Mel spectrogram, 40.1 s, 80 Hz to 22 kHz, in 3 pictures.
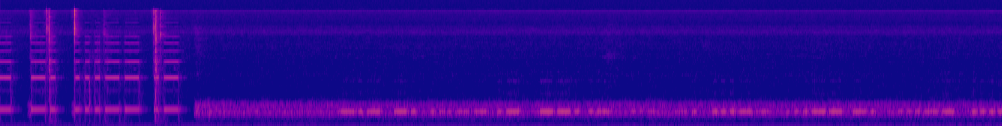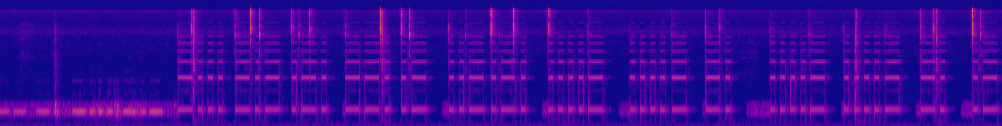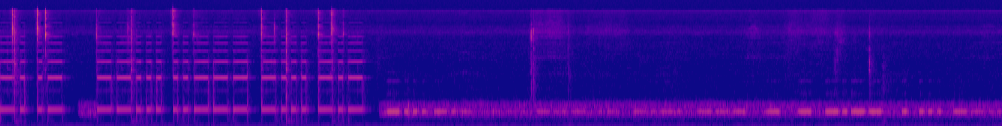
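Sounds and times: transmit sidetone morse beeps: 0:00.0 - 0:02.5, 0:04.3 - 0:40.0.

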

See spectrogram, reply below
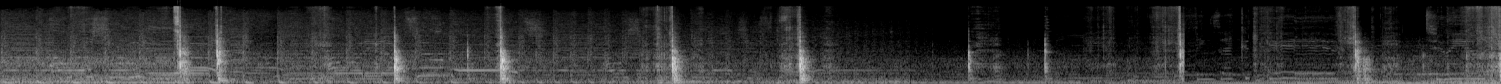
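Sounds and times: knife chopping on cutting board: 0:01.7 - 0:02.4, 0:06.5 - 0:07.0, 0:07.8 - 0:08.3, 0:09.7 - 0:10.0, 0:13.5 - 0:13.9.

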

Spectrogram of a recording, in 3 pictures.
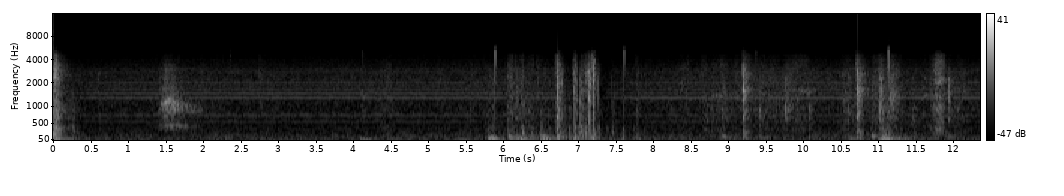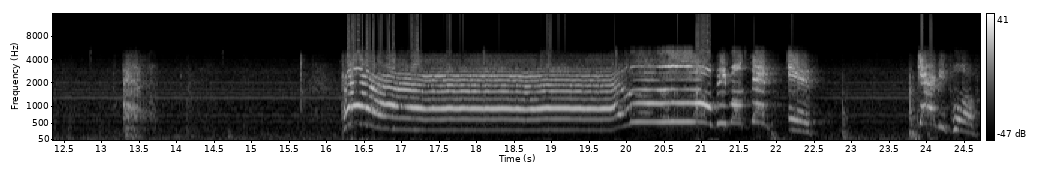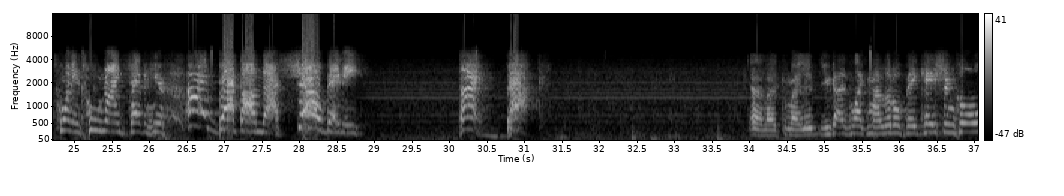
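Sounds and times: electrical hum: 0:00.0 - 0:37.0
webcam handling knocks and bumps: 0:06.1 - 0:07.8.

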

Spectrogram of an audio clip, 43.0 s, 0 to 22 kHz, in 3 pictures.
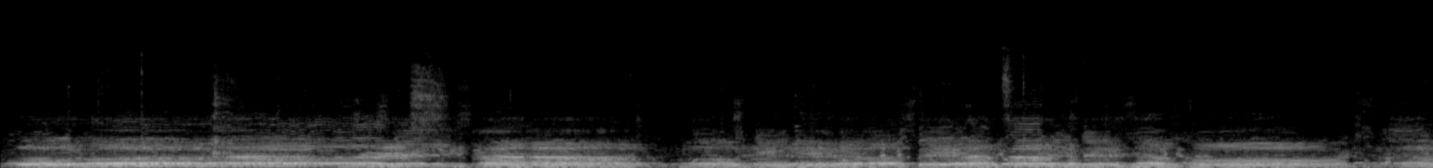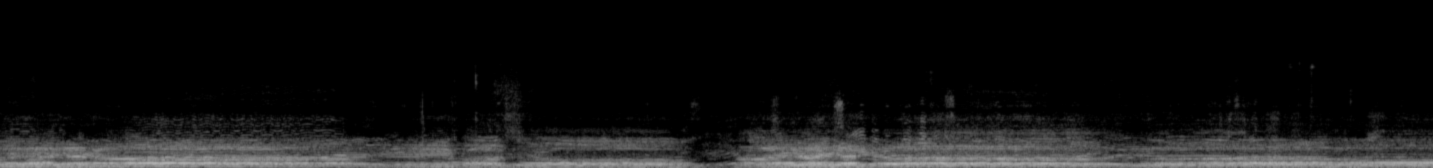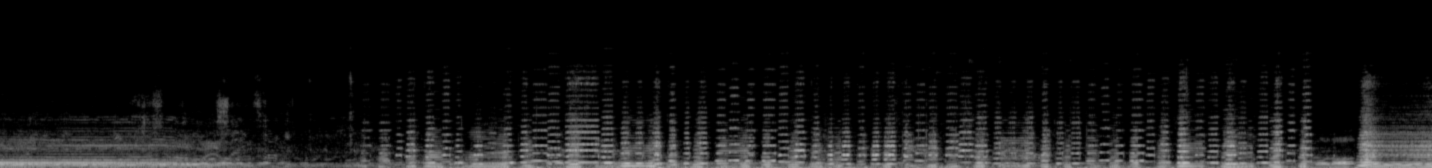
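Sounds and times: group singing unaccompanied: 0:00.0 - 0:31.2, 0:42.2 - 0:42.9
men singing in harmony: 0:00.1 - 0:13.4.

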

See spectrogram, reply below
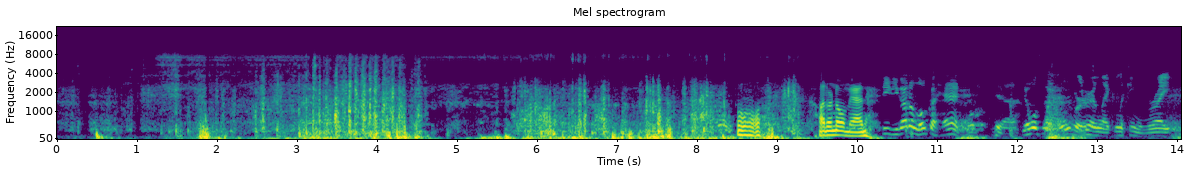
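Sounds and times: mountain bike rattling on rocks: 0:00.4 - 0:09.5.

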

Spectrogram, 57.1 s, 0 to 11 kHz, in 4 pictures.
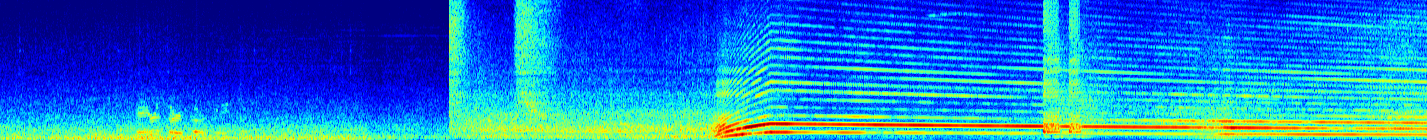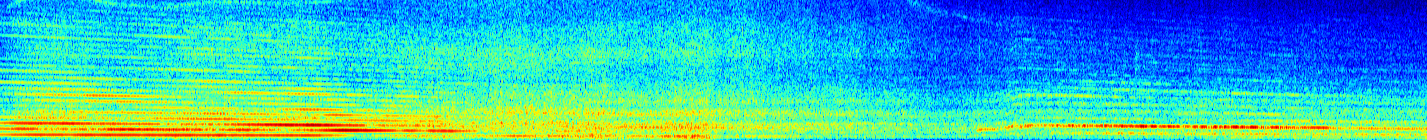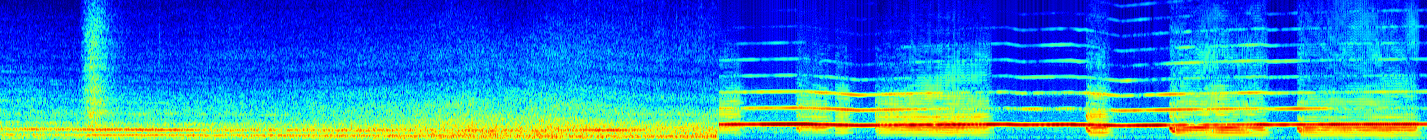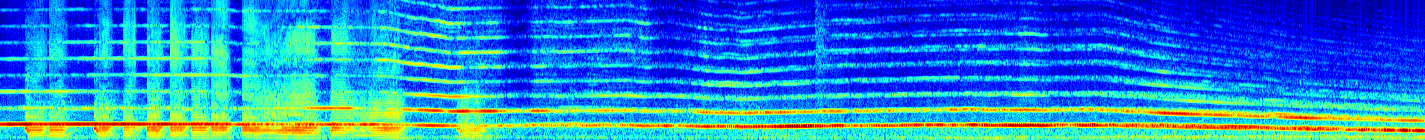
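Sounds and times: fire engine siren: 0:04.5 - 0:57.0
horn blasts: 0:35.8 - 0:38.5, 0:39.4 - 0:48.6.

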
